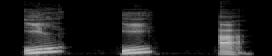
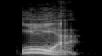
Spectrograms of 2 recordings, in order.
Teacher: Il y a is made up of three words, il, y, and a. But when spoken quickly, it usually sounds like one word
